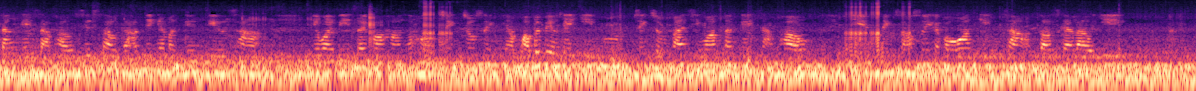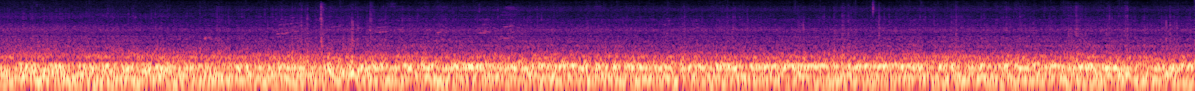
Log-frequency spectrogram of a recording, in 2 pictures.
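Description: A jet engine roars steadily inside an airliner cabin.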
